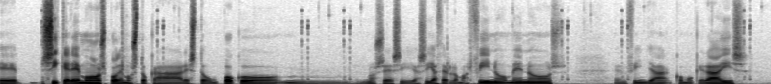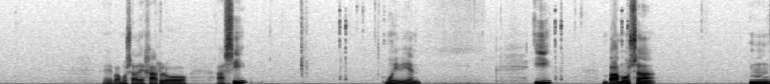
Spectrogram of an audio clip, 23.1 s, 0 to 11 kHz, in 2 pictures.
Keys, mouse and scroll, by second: 0.7 right click, 1.5 Tab, 4.5 right click, 5.1 click, 8.4 right click, 9.4-12.9 drag, 14.5-16.3 middle drag, 15.8 Tab, 17.1-19.0 middle drag, 19.9-21.6 right drag, 21.0-22.7 drag, 21.7 middle click, 22.9-23.1 middle drag.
